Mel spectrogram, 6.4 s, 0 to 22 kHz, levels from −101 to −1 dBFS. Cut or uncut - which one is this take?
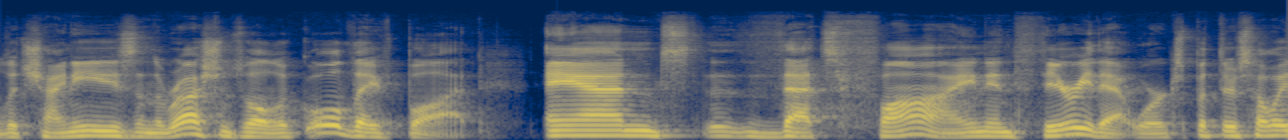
uncut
